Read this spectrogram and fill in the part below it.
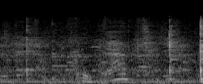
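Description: Noodles with garlic, pepper and soy sauce stirred in a frying pan, with a soft sizzle, scraping and a couple of sharp utensil clinks against the pan, close by.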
